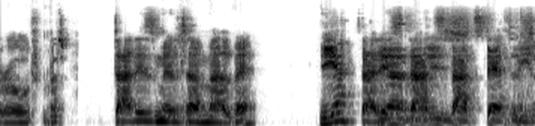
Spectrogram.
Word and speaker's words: Milltown Malbay: So, firstly, it's pronounced Milltown Malbay.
